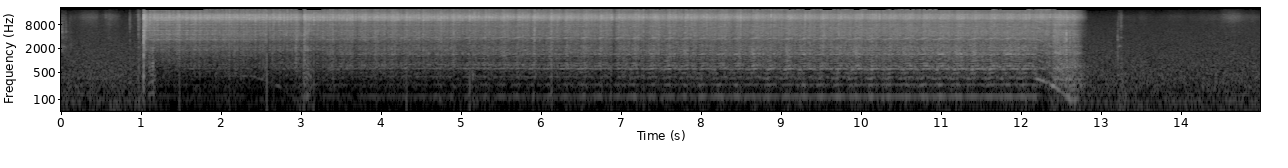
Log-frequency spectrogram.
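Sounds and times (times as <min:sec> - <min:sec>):
coffee grinder: 0:01.0 - 0:12.9.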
